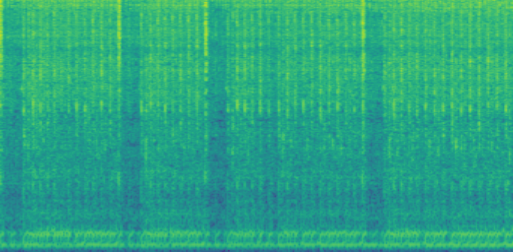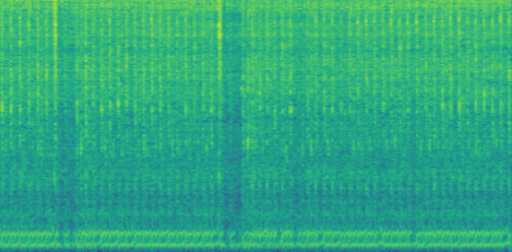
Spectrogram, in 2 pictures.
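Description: Loping V-twin idle with a hiccup or stumble every second or two breaking the rhythm; the engine idles rough.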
